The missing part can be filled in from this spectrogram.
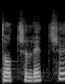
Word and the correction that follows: dulce de leche: Is that how you say it? – Dulce de leche. – Dulce de leche.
